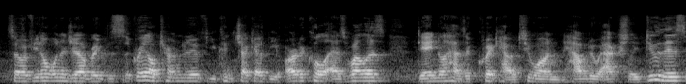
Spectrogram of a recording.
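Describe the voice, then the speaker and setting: A man's voice: fairly high pitch, a bit bright, a little hiss or hum. A young man hosting a weekly tech news video, chatty and upbeat, joking about himself now and then. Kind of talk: casual tech news vlog. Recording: roomy echo with faint music.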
